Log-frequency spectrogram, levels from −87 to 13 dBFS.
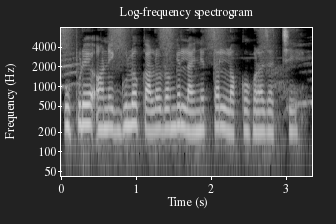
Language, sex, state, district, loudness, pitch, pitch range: Bengali, female, West Bengal, Alipurduar, -15 LUFS, 225 Hz, 210-245 Hz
